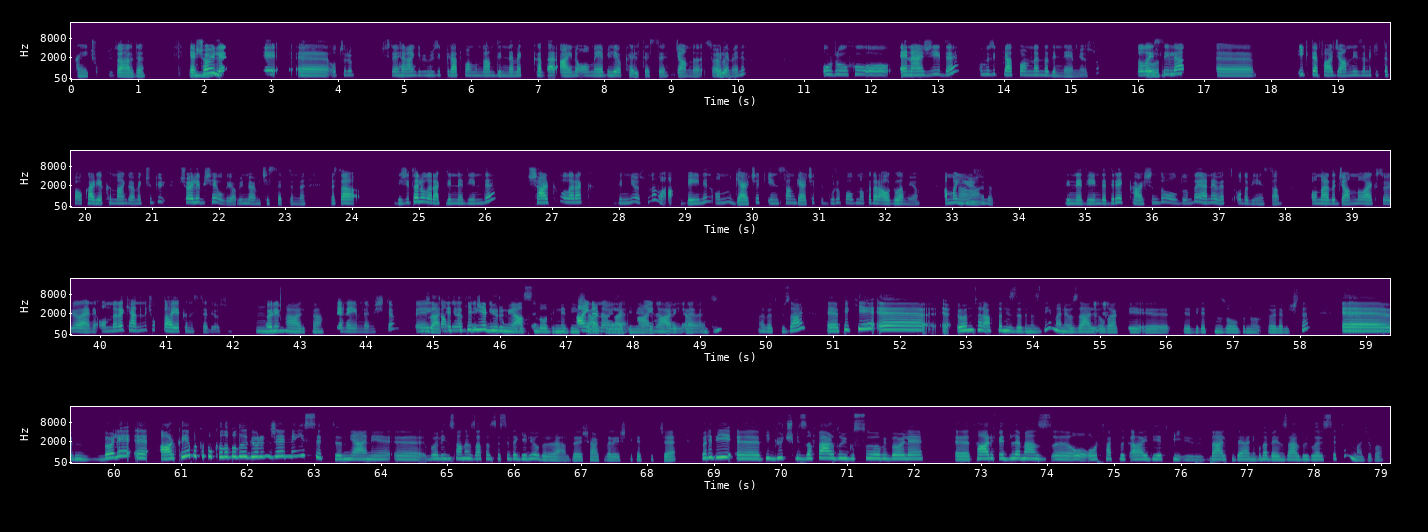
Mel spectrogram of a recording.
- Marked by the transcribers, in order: tapping; other background noise
- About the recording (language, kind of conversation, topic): Turkish, podcast, Bir festivale katıldığında neler hissettin?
